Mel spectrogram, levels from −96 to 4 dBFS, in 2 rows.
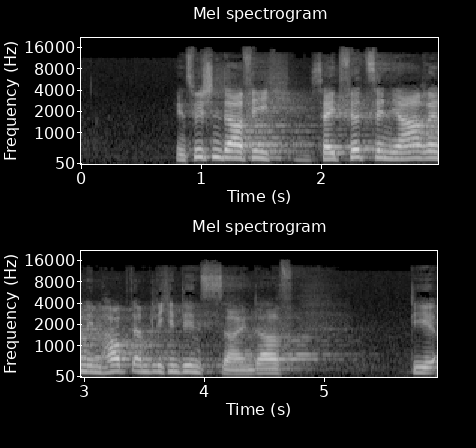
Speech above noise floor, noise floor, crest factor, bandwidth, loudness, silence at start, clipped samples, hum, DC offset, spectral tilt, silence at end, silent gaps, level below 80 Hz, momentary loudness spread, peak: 41 dB; -65 dBFS; 20 dB; 16 kHz; -24 LUFS; 0.8 s; under 0.1%; none; under 0.1%; -3.5 dB/octave; 0 s; none; -82 dBFS; 16 LU; -6 dBFS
